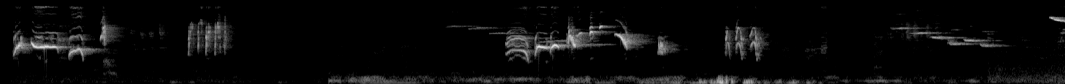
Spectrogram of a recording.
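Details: Orange-headed thrush, locally punglor kembang, singing as a lure for captive birds: varied loud whistled and warbled phrases with sharp slurred notes, separated by short pauses, a descending series of thin notes, faint low rumbling beneath.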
